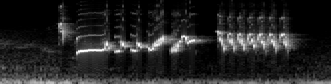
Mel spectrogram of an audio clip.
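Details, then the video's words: Orange-headed thrush song played to encourage singing: a loud, varied phrase of slurred whistles and warbles, ending in a rapid trill of about eight evenly repeated notes. "Pemancing Burung ANIS MERAH Agar Selalu Gacor"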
